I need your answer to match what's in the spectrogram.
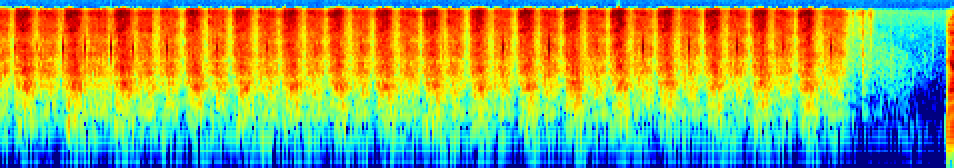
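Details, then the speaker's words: Irwin tenon saw after reducing tooth set with a Trend diamond plate, cutting oak in a vice: steady, unbroken rasping strokes about three and a half per second, less skipping, quicker and easier to start. "I It feels better. Definitely less skipping and it seems to be cutting quicker."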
